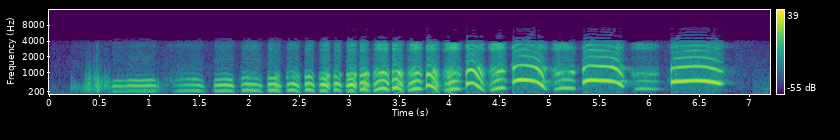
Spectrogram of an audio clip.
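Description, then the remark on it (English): A person imitates a chimpanzee pant-hoot, the distance greeting call, holding the phone away because it is loud: breathy voiced hoots that quicken and climb in pitch, building into several long, loud, high-pitched calls at the climax, with no talk over it. “With the distance greeting call, the pantoot, we call it.”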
